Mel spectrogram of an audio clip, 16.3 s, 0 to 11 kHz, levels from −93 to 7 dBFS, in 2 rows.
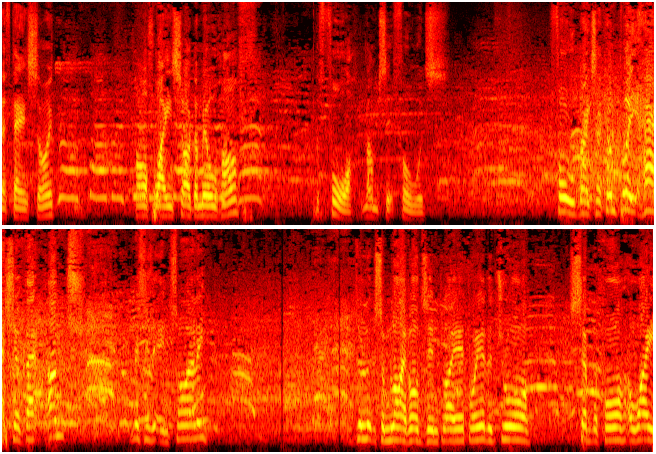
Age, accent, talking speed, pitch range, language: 40-59, British, 135 wpm, 145-205 Hz, English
